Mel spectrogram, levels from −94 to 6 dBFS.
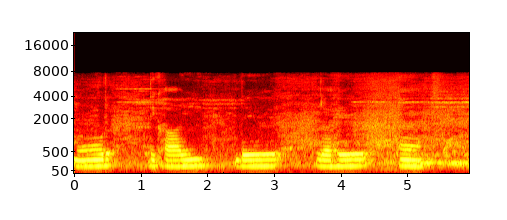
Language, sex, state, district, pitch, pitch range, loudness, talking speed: Hindi, male, Madhya Pradesh, Dhar, 145 Hz, 140-165 Hz, -14 LUFS, 50 wpm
